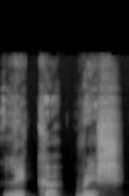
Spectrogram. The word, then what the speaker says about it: licorice: it's not cinnamon it's licorice licorice look at the pronunciation of that licorish licorice licorice does anyone like licorice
